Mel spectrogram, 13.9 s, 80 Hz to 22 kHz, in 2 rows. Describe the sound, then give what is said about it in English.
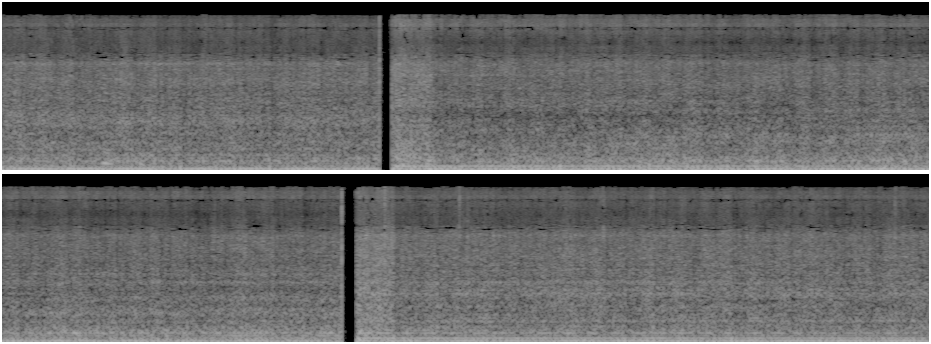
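A semi-truck engine drones steadily, a deep low rumble with constant mechanical hum, briefly cut by two short dropouts. No voices are present. “Rumbling semi-truck for 10 hours.”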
